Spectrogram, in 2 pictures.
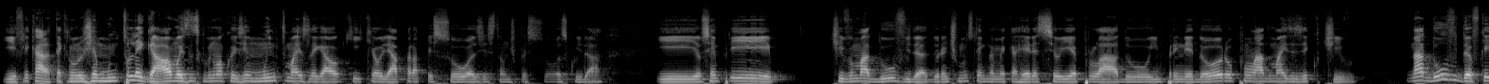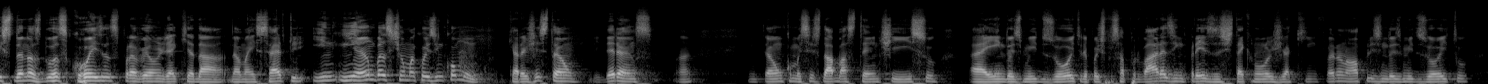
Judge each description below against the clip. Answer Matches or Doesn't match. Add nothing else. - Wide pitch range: Doesn't match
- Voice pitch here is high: Doesn't match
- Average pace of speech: Doesn't match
